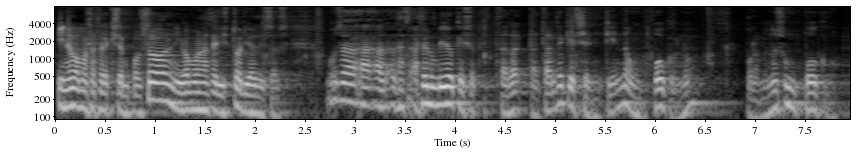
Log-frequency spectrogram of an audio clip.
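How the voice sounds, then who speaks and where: Chuckling Spanish man, mellow, reverberant. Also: medium pitch, expressive, fast. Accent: Spain Spanish. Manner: chuckling, sardonic, rambling with many restarts. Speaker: puzzle cube tutorial host. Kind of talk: casual rambling tutorial talk.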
